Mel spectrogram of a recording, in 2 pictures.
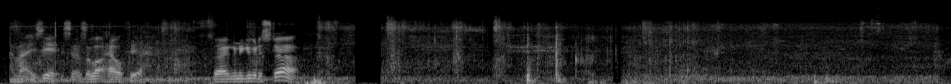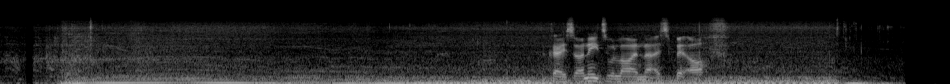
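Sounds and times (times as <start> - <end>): car engine idling: 11.0 - 18.3.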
